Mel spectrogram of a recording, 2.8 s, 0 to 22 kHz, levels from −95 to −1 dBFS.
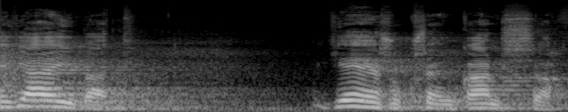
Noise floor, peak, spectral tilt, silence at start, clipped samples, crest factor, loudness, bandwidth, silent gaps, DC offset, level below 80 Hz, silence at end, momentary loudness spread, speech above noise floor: -56 dBFS; -14 dBFS; -6 dB/octave; 0 s; under 0.1%; 18 dB; -31 LUFS; 15 kHz; none; under 0.1%; -66 dBFS; 0 s; 21 LU; 26 dB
